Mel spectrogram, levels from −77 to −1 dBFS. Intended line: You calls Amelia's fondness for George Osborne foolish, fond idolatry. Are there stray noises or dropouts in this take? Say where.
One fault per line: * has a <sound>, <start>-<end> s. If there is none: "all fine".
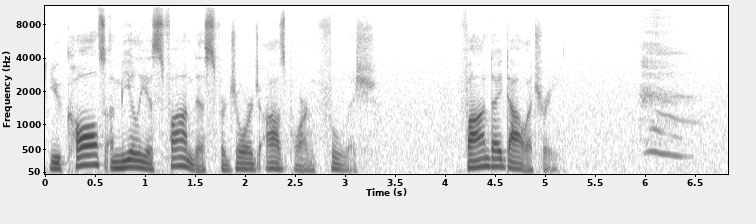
* has a sigh, 5.9-6.6 s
